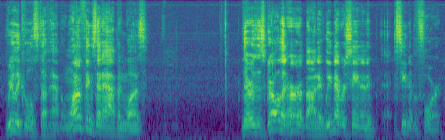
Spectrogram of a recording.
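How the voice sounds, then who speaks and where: A man with a medium-pitched voice hosts a show, talking briskly and animatedly. He offers casual, slangy commentary and shares personal stories in a conversational style.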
